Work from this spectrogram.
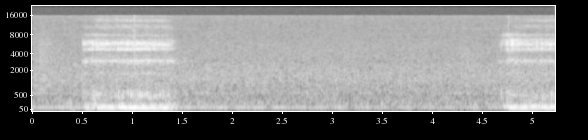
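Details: A male Labrador-Schnauzer mix, a rescue dog named Jiji, snoring at home as Kuu, a female, checks on him. One deep, rough snore opens the clip, then comes a quiet pause, and another snore begins at the end.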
